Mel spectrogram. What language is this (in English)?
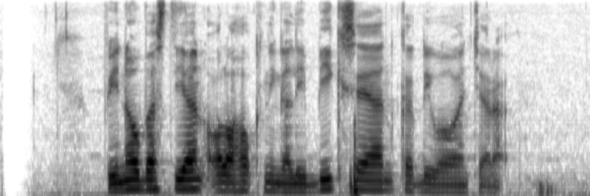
Sundanese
